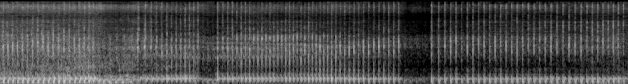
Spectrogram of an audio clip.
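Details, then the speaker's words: Barn-find race go-kart with an original flathead Briggs & Stratton that once ran alcohol, now on E85 after sitting 30+ years; the single thumps along, then revs sag and stumble twice before recovering, bogging. Carburetor issues suspected. "We're having carburetor issues, with honestly, it's no shocker. The thing's been sitting for a while and I'm impatient."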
